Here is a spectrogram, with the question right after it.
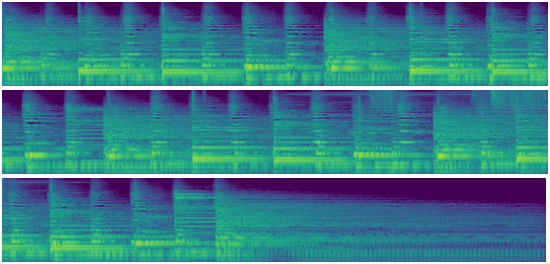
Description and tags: A short tune I made in GarageBand for something called Victors Crypt. I wanted to make the ground with "organic" instruments like violin, acoustic guitar and piano. But I also added a synth to get an atmosphere and spook things up. I think it could be good for something mysterious and a bit eerie. Anyway hope you like it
